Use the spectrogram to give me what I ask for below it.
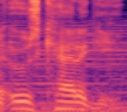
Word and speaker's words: Uzcategui: If you have a problem pronouncing the last name, it sounds like who got the key. Thank you so much. – Jonathan Uzcategui, candidate for Wilmington City Council, Thank you so much for your time.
